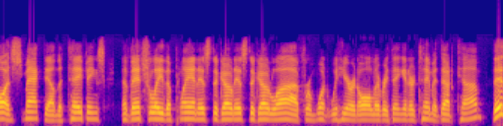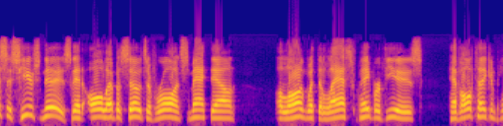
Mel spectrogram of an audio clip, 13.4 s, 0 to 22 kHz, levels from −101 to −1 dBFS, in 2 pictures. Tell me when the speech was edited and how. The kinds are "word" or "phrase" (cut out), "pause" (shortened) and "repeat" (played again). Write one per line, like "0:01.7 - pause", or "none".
0:01.5 - pause
0:03.1 - repeat
0:04.5 - word
0:06.5 - pause
0:07.7 - word
0:11.5 - word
